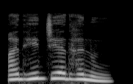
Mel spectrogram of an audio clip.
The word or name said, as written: ಅಧಿಜ್ಯಧನು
